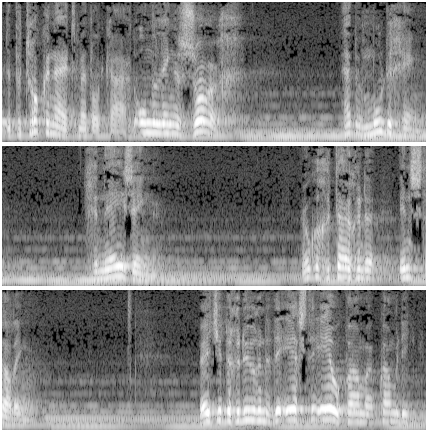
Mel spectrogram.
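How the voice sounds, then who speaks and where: A man preaching a sermon to his church, lively and repetitive, slipping in English catchphrases. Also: high voice, big-room sound. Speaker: pastor. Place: church hall.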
